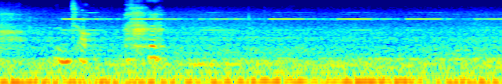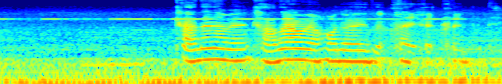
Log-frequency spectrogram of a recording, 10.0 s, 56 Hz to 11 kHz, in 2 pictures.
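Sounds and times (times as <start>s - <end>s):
low steady hum: 0.0s - 10.0s
high-pitched electronic beep: 0.6s - 7.8s.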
